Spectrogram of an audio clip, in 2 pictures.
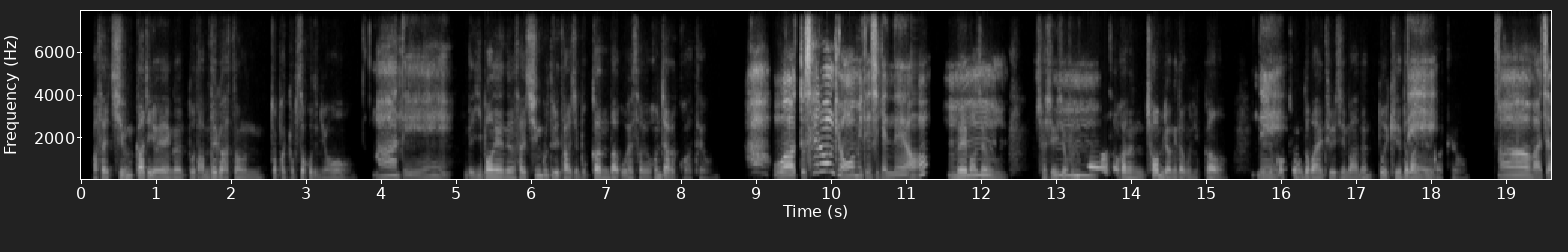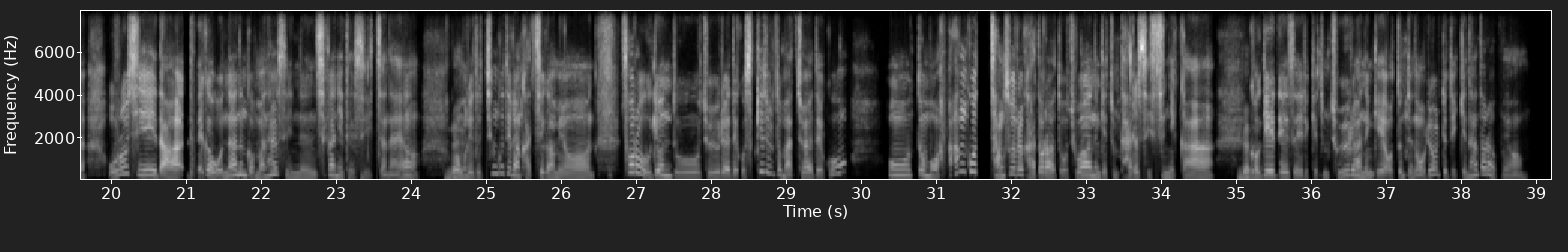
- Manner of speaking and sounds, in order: gasp; other background noise
- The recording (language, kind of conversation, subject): Korean, unstructured, 친구와 여행을 갈 때 의견 충돌이 생기면 어떻게 해결하시나요?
